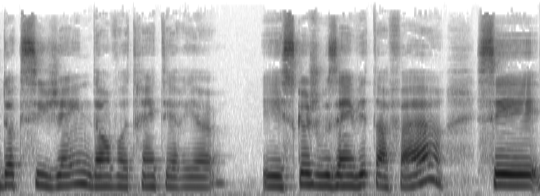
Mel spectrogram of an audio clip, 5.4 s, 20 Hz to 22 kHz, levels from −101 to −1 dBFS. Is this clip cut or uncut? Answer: uncut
